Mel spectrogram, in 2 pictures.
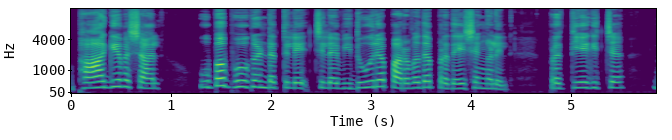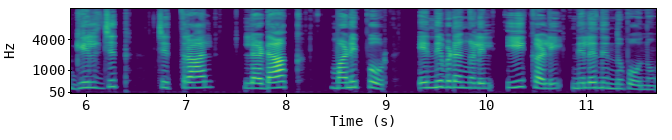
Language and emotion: Malayalam, neutral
